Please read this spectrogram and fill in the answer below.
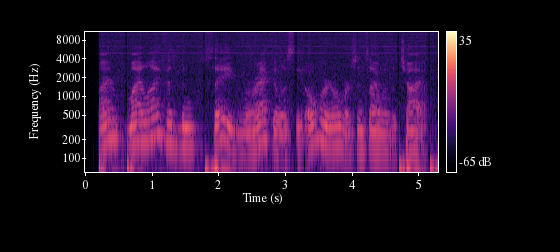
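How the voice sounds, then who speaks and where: A woman speaks with a very deep, low pitch and lively intonation. Room echo is audible, and background noise is noticeable. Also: moderate pace. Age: 70s. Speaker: author and religious commentator. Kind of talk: personal testimony and religious commentary. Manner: earnest, preaching.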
